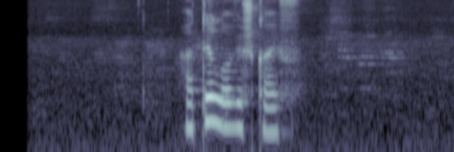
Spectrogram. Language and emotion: Russian, neutral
